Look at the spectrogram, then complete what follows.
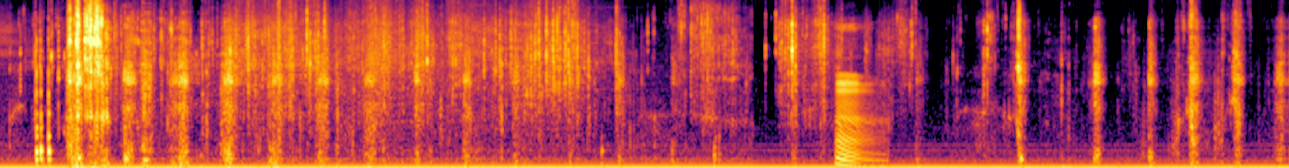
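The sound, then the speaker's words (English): Loud crunching of crispy everything bagel flavored chips, with a sharp crackly bite early on followed by irregular chewing crunches and faint crinkling, continuing steadily without talk. “All right, ready to crunch?”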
